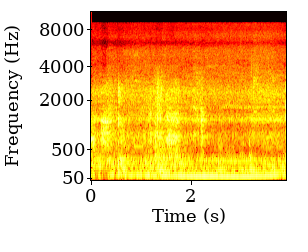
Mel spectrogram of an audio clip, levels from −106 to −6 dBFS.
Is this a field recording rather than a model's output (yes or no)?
yes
